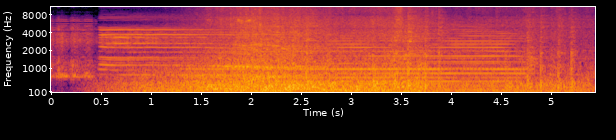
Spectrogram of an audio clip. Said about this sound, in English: Well, in that case, we have to go the slow train. You want to go the slow train and see what we can see?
